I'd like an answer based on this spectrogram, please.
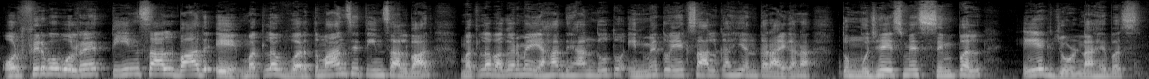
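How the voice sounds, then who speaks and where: A man's voice: high-pitched, normal speed. A male maths teacher with a Hindi accent, explaining a problem step by step in a live online class and often asking whether students follow.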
